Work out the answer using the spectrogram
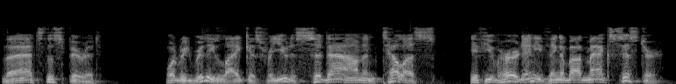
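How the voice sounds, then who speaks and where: Male reader as a composed, commanding special agent. Audiobook, low register, slightly dull recording. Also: animated, normal speed. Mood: calm, firm. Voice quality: deep, smooth delivery. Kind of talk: audiobook character voice.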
